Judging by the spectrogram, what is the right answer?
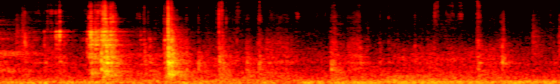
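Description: Hand-handling noises in a mower's engine bay: scattered light clicks and two short, louder scrapes about one and nearly two seconds in, over a low steady hum.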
